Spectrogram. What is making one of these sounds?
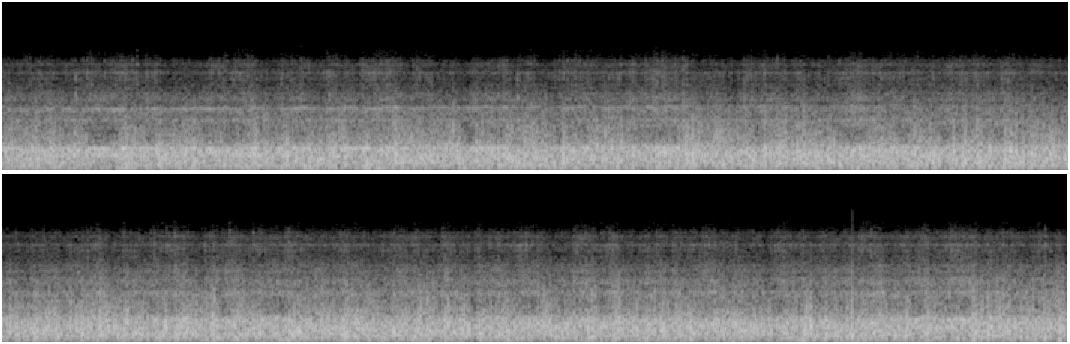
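Wind rushes loudly over the microphone throughout.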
